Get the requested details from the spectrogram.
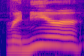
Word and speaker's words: Rainier: And then you see Mount Rainier.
